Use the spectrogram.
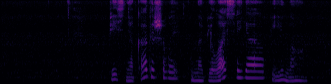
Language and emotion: Russian, neutral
